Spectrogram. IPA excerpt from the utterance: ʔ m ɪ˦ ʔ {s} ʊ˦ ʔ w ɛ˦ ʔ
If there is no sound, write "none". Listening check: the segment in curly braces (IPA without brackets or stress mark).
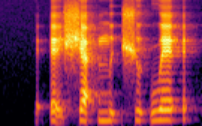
ʃ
